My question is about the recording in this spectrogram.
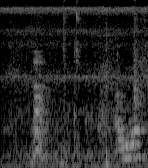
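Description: Quiet room tone with a couple of faint small sounds and a faint, brief murmured voice near the end.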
